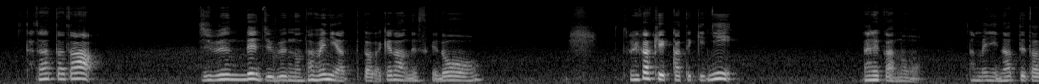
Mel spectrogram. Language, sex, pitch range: Japanese, female, 195-260 Hz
